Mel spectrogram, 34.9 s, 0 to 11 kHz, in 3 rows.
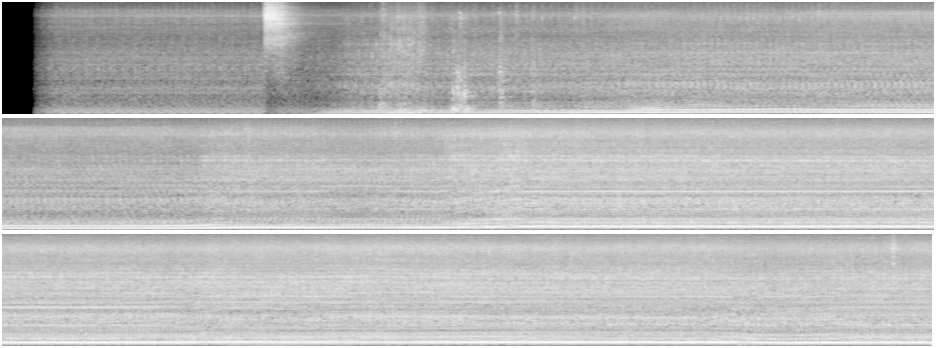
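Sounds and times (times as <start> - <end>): truck engine running: 0.4 - 34.9
air hiss burst: 3.3 - 4.0
bin dragged onto truck: 4.5 - 7.4.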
